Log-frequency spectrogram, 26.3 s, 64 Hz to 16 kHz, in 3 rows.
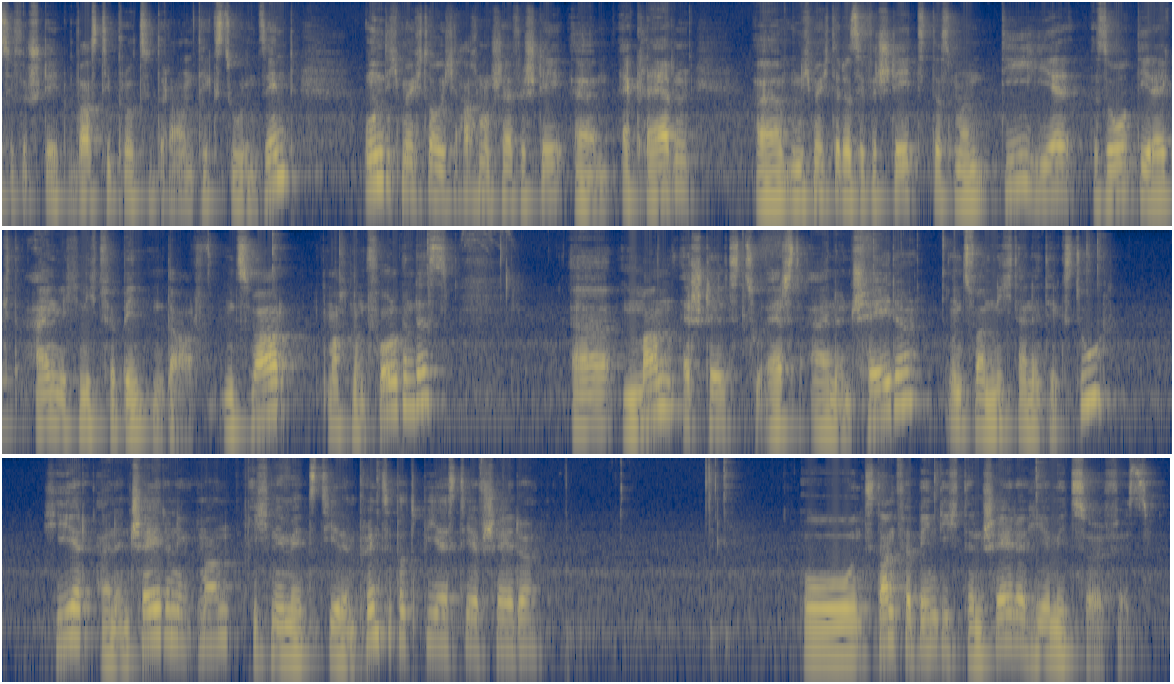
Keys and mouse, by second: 10.3 click, 15.2 click, 16.9 click, 20.2 click, 22.8 click, 24.5 click.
